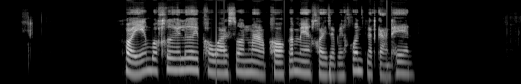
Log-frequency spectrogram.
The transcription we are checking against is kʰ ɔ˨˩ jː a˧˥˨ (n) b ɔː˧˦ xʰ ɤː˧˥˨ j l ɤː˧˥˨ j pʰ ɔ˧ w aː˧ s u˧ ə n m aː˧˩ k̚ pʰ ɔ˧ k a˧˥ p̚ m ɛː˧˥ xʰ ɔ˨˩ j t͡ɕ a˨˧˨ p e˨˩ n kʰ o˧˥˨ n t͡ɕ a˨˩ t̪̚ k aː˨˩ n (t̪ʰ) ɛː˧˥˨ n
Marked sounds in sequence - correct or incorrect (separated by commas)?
incorrect, correct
